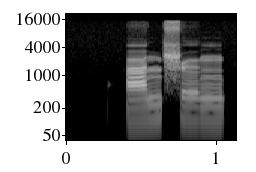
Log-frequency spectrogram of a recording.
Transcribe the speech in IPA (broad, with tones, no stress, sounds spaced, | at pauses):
ʔ a˧˥ n ʂ ə˧ ŋ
